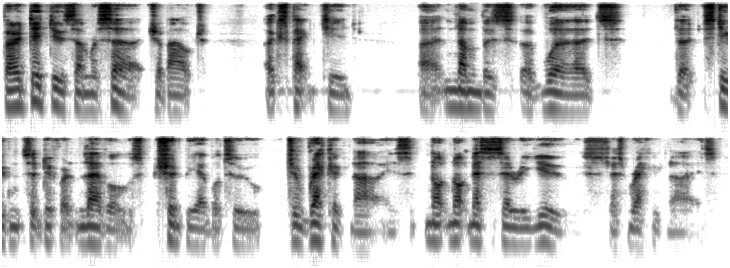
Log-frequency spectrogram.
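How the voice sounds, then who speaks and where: A man presenting slides as a teacher, explaining things in a hesitant, halting way with repeated words. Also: low-pitched, fairly even intonation, creaky, husky. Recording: slightly dull, lo-fi recording.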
